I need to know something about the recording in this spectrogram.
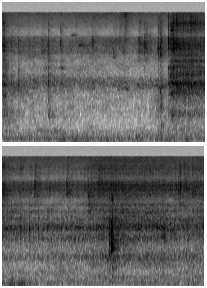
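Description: Motorcycle engine running faintly at low speed, a low rumble without a clear pitch. A brief sharp sound stands out about six seconds in.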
